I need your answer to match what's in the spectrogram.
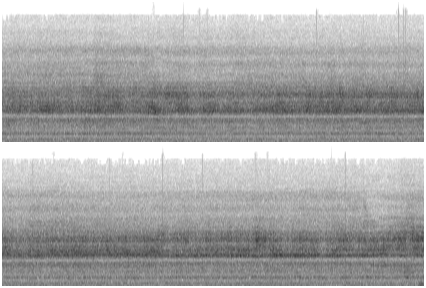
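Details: Dental laser with suction during soft tissue removal without anesthesia: a steady, loud, high hiss throughout.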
